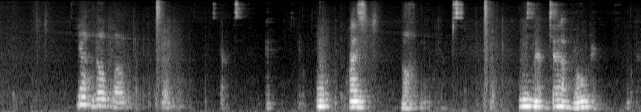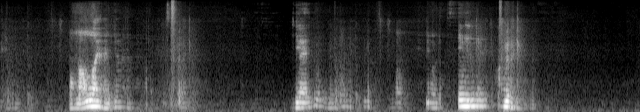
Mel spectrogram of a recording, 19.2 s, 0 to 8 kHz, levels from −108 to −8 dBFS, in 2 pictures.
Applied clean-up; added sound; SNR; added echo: neural mask model DeepFilterNet 3.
